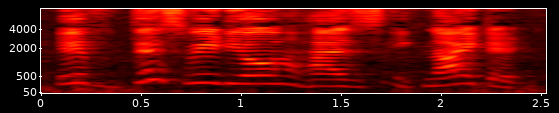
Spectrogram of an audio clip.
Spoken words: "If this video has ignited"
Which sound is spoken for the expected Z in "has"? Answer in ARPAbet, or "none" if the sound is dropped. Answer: Z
